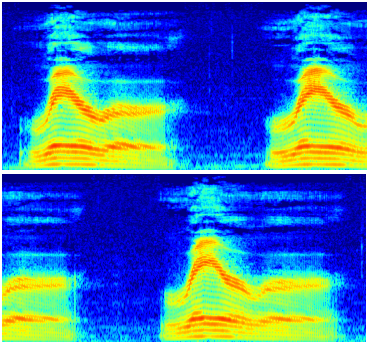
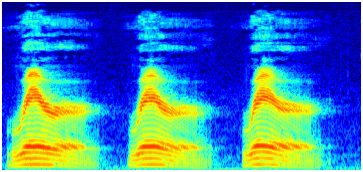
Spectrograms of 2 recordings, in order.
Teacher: the tongue never moves for the r pronunciation it's the same position for all three Rs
